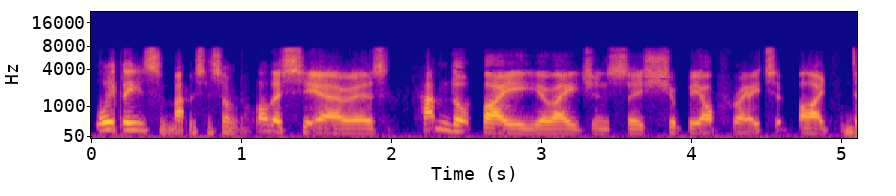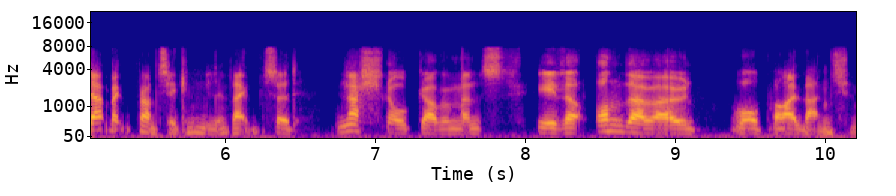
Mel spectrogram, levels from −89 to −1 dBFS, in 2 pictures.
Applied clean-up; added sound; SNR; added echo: neural diffusion model UNIVERSE++.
